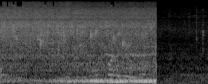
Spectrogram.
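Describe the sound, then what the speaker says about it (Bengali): Sliced bitter gourd fries in hot oil, giving a steady loud sizzle close by. It stops abruptly near the end, leaving quiet background. "ডালটা ফোড়ন দেওয়ার জন্য উচ্ছে কটাকে ভেজে নিচ্ছি আমি আগে"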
